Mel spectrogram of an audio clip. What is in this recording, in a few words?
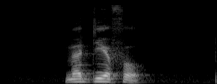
"Madyafou", Touareg; Buongiorno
